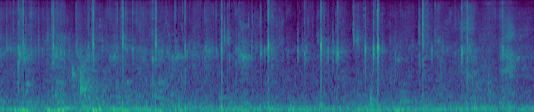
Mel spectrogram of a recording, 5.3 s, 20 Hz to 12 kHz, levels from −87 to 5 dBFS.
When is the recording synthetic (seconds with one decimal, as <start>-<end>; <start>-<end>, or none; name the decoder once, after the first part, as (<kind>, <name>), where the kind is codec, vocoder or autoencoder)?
0.0-0.6 (autoencoder, DAC-VAE); 1.1-1.6; 4.8-5.3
